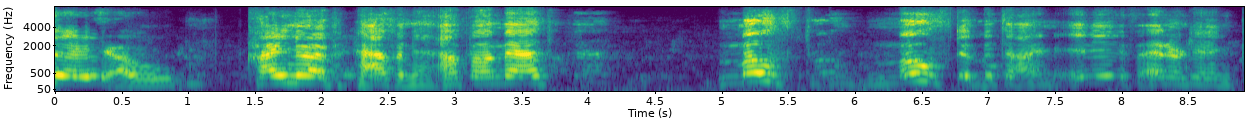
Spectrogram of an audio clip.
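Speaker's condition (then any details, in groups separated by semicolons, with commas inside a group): Cerebral palsy; legs affected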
